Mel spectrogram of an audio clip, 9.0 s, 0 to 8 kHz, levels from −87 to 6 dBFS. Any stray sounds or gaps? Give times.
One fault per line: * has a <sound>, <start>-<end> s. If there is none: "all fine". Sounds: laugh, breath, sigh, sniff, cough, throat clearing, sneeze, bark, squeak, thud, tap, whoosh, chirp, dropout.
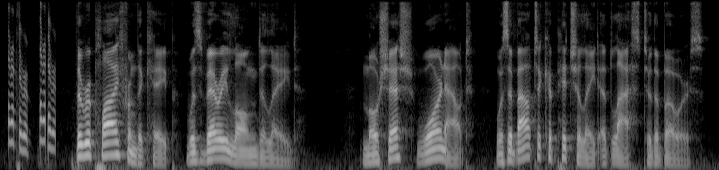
* has a chirp, 0.1-0.7 s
